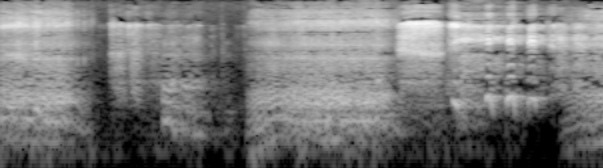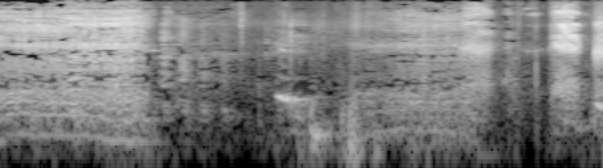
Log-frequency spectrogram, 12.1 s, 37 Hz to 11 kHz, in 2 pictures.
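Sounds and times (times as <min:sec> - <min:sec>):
woman snoring loudly: 0:00.0 - 0:01.0, 0:02.5 - 0:04.1, 0:05.6 - 0:07.6, 0:09.6 - 0:11.0.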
